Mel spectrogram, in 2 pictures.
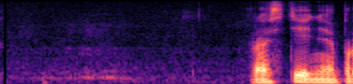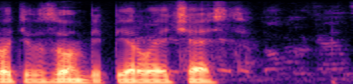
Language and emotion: Russian, neutral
